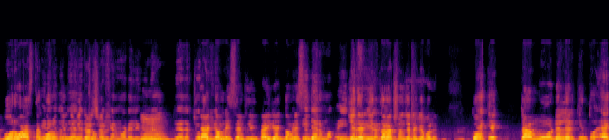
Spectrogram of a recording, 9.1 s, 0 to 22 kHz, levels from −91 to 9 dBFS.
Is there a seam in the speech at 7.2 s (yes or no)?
yes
